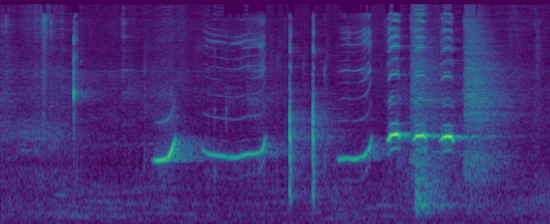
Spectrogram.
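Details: Pet talking parrot indoors, whistling smooth rising and level tones followed by a few clipped bursts and short repeated notes, with quiet room background.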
